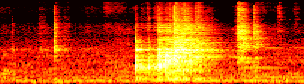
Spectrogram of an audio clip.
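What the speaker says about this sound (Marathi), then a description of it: "आता याच तुपामध्ये हे जे शेवई आहेत का नाही, बघा एवढं शेवई घेतलं तर एवढं ह्याच्यात पण असं भाजून घ्यायचं आहे." Vermicelli is roasted in ghee while a metal spoon scrapes and clatters in the pan, with one long stirring rasp and a few short knocks close by.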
